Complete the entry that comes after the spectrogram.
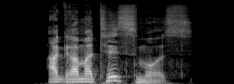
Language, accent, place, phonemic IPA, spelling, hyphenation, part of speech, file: German, Germany, Berlin, /aɡʁamaˈtɪsmʊs/, Agrammatismus, Agram‧ma‧tis‧mus, noun, De-Agrammatismus.ogg
- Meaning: agrammatism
